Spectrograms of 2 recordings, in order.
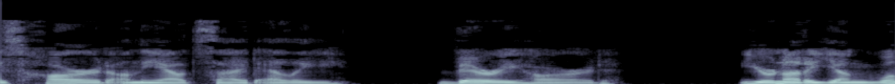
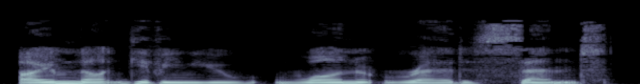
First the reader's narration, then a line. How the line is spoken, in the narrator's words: said Papa coldly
